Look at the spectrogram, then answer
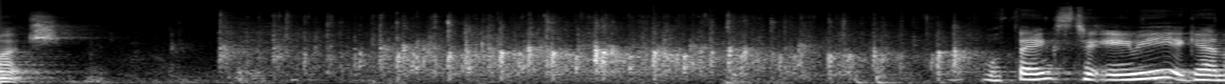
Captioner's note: audience applauding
